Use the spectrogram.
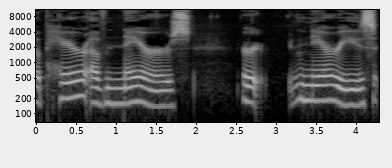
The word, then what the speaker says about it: nares: pair of nares or narys rhymes with caries i just learned something i've been pronouncing that wrong on the top of her snout so narys after she passes galena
